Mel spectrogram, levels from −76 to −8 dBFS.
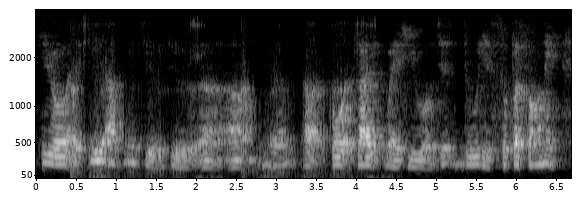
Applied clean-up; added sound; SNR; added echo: neural separator model SepFormer DNS4.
